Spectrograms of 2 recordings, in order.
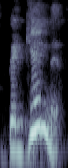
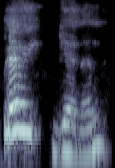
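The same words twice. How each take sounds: First: The stress is on the second syllable. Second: The stress is on the first syllable. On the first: The speaker calls it right. "Because this be is just a little affix that's unimportant" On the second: The speaker calls it wrong. "it's not beginnen"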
